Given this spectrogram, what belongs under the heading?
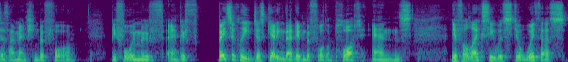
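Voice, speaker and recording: A man hosting a podcast as game master, reading and answering listener questions in measured, deliberate phrasing. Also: lowish voice.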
